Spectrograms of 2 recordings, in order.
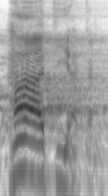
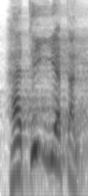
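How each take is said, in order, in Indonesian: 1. Vokal pertama dibaca panjang. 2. Vokal pertama tetap dibaca pendek. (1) "ojo diwaca hadiyatan" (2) "monggo hadiyatan"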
